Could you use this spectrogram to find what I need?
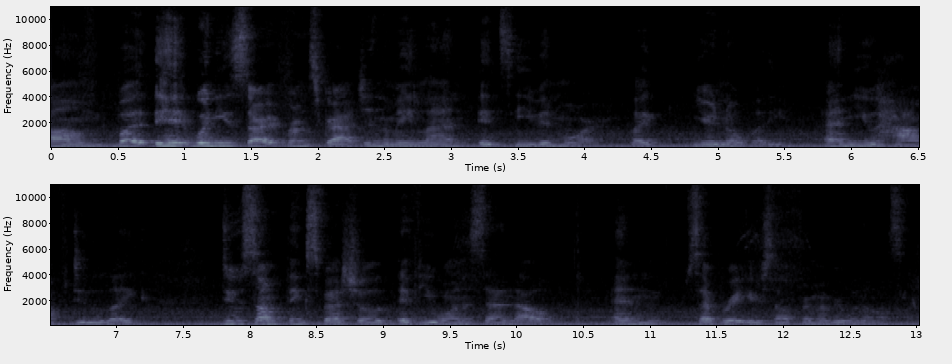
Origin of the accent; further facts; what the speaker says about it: Hawaii, United States; moved away as an adult; also born or lived in Minneapolis / Arizona; this really small town Hawaii girl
